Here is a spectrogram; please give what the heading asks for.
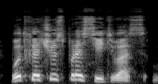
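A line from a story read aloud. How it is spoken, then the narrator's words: Brisk, cheerful. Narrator (Russian): бодро начал Агеев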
